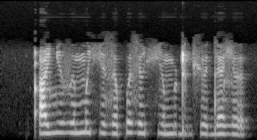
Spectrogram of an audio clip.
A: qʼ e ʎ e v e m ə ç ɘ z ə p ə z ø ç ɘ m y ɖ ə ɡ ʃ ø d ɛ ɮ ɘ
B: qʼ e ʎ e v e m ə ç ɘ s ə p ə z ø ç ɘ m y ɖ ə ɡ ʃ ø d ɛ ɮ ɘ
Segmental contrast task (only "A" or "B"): A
